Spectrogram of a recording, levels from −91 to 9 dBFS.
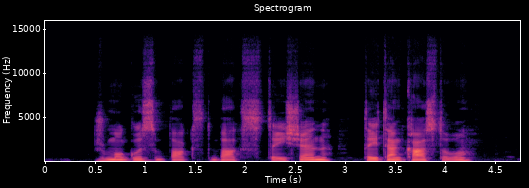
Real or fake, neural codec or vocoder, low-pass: real; none; 14.4 kHz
